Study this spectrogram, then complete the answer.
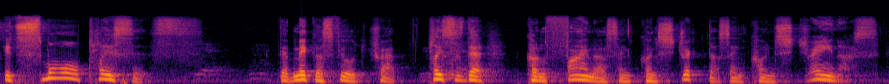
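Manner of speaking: ordinary delivery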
